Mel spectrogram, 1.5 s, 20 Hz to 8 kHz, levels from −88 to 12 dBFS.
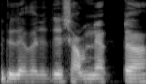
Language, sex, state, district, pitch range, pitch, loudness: Bengali, male, West Bengal, Dakshin Dinajpur, 120-125 Hz, 125 Hz, -18 LUFS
